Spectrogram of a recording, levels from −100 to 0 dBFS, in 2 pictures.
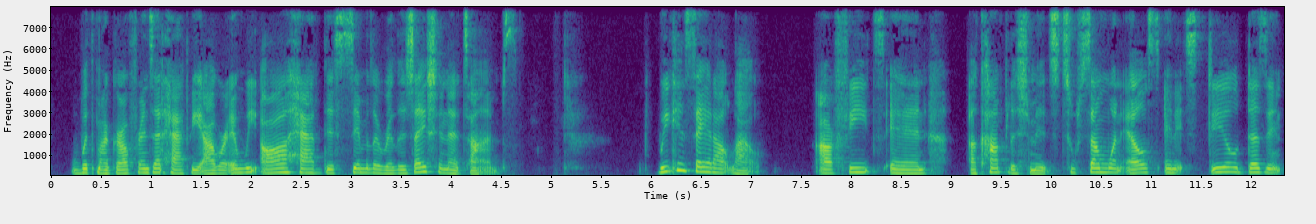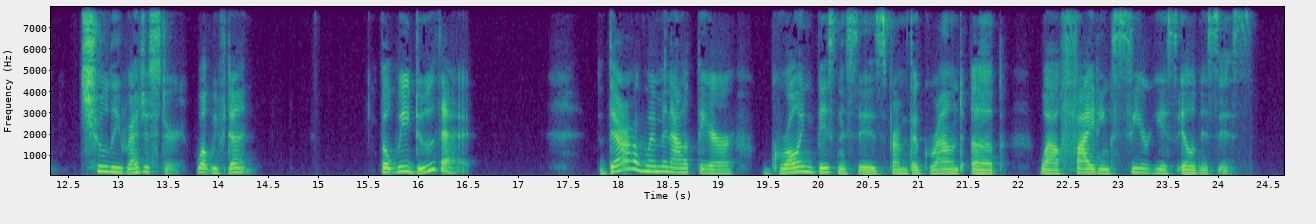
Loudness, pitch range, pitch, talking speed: -19 LUFS, 165-205 Hz, 185 Hz, 135 wpm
